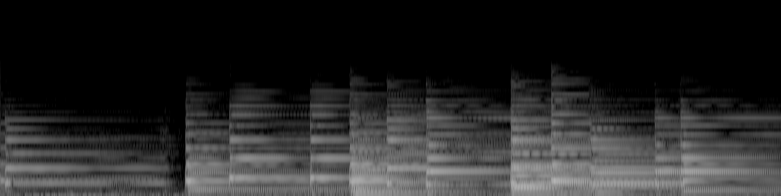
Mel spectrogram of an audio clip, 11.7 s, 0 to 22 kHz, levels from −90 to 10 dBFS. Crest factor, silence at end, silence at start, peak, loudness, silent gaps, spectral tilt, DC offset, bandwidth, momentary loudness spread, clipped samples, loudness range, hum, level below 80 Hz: 16 dB; 0 s; 0 s; -14 dBFS; -32 LUFS; none; -11 dB/octave; under 0.1%; 4.3 kHz; 21 LU; under 0.1%; 8 LU; none; -50 dBFS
